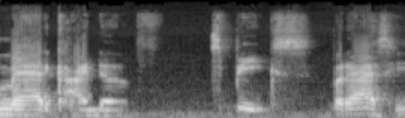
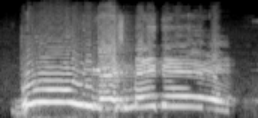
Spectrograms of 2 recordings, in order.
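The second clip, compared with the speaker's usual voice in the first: high, loud cheering welcome; excited cheer; 5 dB louder than usual. Acted. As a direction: shout out to the arriving crew like a greeter on the dock. Welcoming party on shore.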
